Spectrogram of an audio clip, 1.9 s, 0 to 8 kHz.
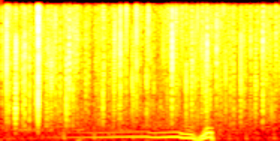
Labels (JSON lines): {"label": "biophony, cascading saw", "recorder": "SoundTrap 600 or HydroMoth"}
